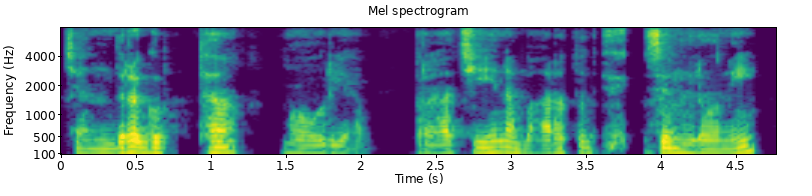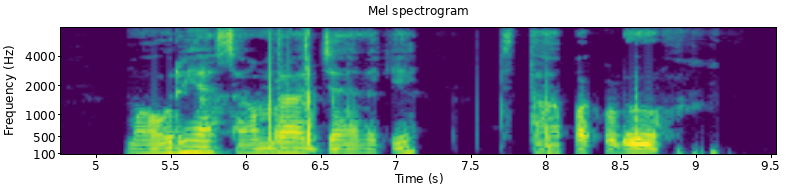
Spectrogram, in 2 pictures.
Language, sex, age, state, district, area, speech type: Telugu, male, 18-30, Andhra Pradesh, Srikakulam, rural, read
